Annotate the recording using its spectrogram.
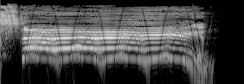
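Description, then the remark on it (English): A loud, anguished scream held for over two seconds, its pitch wavering in slow pulses before breaking off abruptly. A short breathy gasp comes just before it, and no one speaks. “the resident of the dark room across the city, was shattered by that scream.”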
